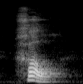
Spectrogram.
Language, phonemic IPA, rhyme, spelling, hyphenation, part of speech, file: Dutch, /ɣɑl/, -ɑl, gal, gal, noun, Nl-gal.ogg
- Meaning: 1. bile, gall (yellow-green bodily fluid secreted by the liver) 2. bile, anger, wrath 3. a gall (abnormal growth on a plant caused by foreign organisms)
